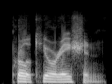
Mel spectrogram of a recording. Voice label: "procuration", American

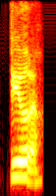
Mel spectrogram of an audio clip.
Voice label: "viewer", Indian

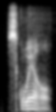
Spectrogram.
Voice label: "squill", American

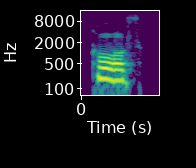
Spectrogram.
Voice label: "corf", Indian

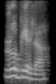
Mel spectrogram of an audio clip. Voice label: "rubeola", Indian

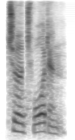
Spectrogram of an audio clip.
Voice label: "churchwarden", Indian

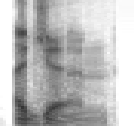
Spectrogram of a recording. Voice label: "adjourn", British

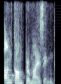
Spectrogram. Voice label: "Uncompromising", Indian

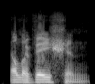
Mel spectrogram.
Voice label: "elevation", American

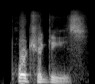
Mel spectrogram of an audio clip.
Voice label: "Portuguese", American

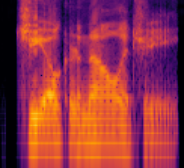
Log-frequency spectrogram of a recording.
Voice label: "Geochronology", American

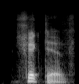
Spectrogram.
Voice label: "fictive", American

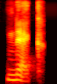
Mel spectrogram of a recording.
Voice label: "neck", Indian

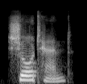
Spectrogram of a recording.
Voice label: "shorthand", Indian

